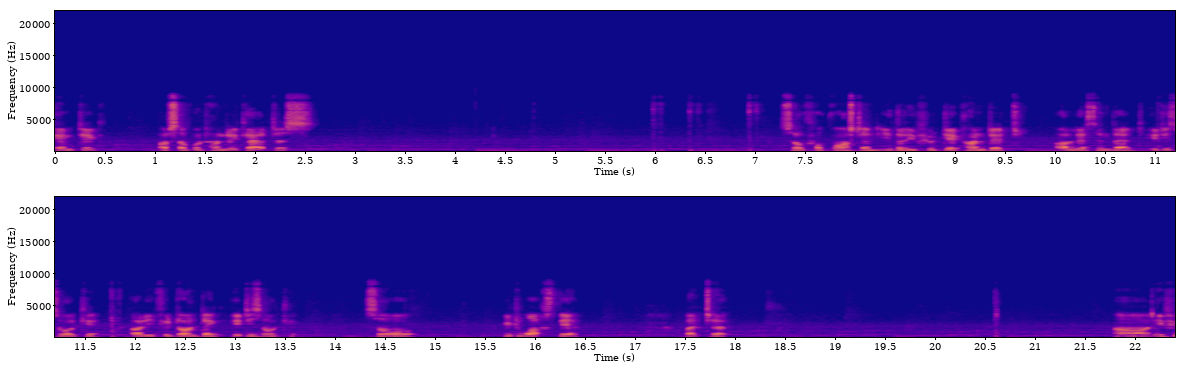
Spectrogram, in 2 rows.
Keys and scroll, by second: 5.9 BackSpace, 8.5-10.3 typing.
